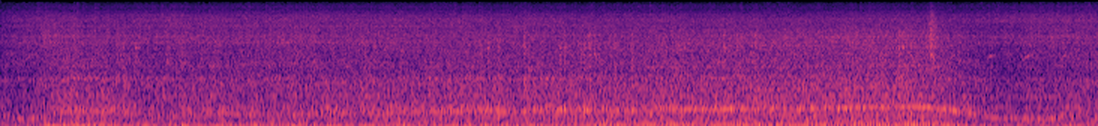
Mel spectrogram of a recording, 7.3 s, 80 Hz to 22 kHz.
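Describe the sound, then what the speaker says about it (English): A one-owner 1982 Ford F150 XL with 76K miles, left sitting since 2013, idles with a steady low engine rumble and a faint rising hum, then drops back slightly near the end, heard close by. "the damn thing is smooth once you give it a little gas"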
